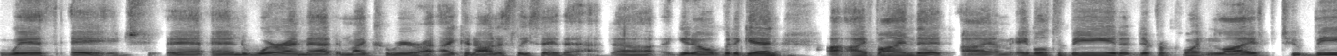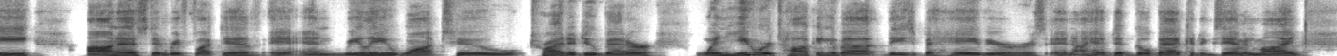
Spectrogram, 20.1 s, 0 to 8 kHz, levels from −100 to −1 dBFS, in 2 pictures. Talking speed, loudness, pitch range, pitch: 185 wpm, -22 LUFS, 125-145 Hz, 135 Hz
